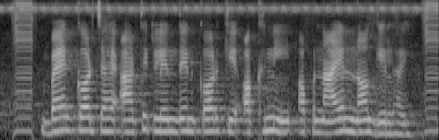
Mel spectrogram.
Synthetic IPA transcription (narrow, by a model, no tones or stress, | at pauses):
bɛ̃ŋkːəɾt͡ʃaɦiʔaɾt̪ʰiklend̪enkəɾkeʔəkʰniəpnaelnəɡelɦəj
